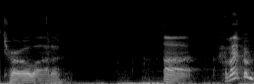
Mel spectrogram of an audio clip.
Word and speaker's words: Toru Iwata: Once again, at this investor meeting, it's Toru Iwata. Have I been pronouncing that name right?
